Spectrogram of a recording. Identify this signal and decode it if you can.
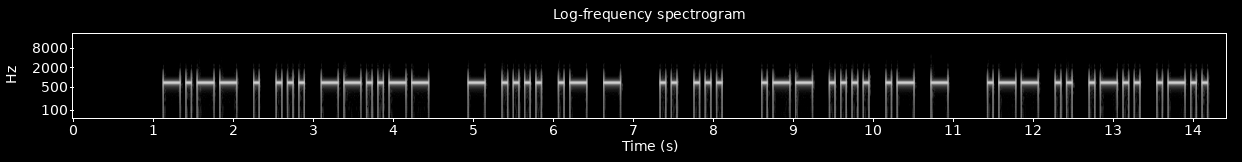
Morse code, heard as a keyed tone, about 17 wpm, 700 Hz. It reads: YES, THAT IS WHAT WILL
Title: Sentences from Top 500 Words 17wpm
